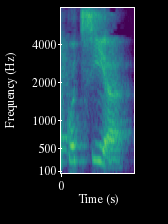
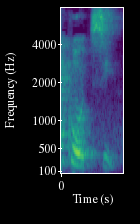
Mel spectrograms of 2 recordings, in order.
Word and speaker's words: Coetzee: O correto seria Coetzee. Só que essa é a pronúncia africânder. E aí a pronúncia que é mais comum é Coetzee.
